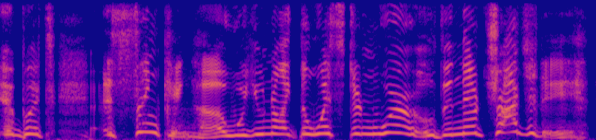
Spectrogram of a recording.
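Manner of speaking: high, loud, fast pleading; desperate. Acted. Crowley desperately pleading with the archdemon, high. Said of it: "Crowley tried again desperately".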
